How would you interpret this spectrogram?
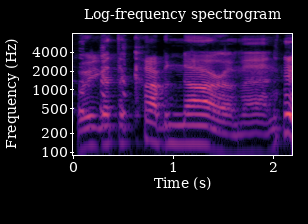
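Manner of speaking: put-on loud, high wiseguy accent while laughing; laughing mock Italian-American accent. Joining the restaurant joke, laughing, in a mock Italian-American accent.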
